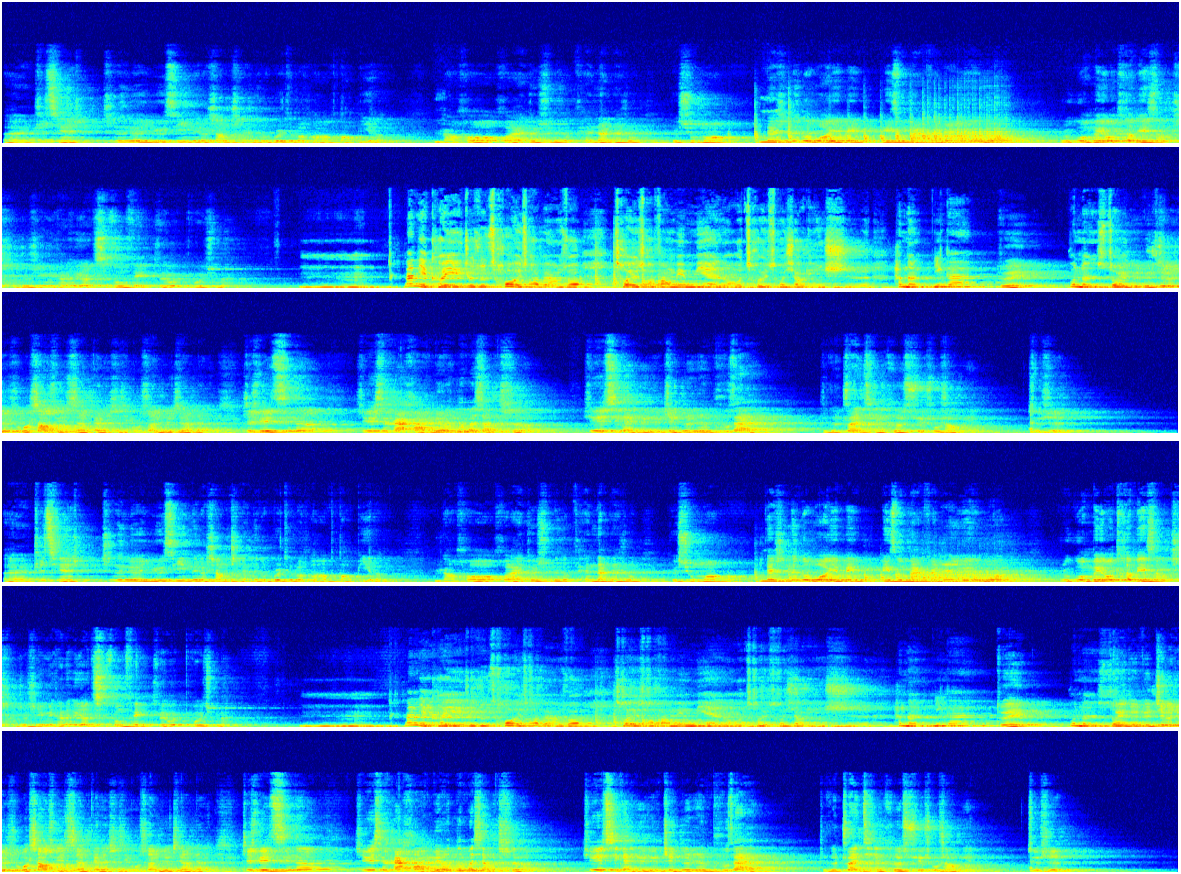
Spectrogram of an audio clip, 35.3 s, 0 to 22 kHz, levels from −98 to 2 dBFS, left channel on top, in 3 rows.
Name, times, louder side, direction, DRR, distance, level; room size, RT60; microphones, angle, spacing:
voice 1, 0.0-3.9 4.4-10.2 10.6-14.1 21.7-22.1 22.9-28.9 29.4-31.2 31.7-33.3 33.8-34.2, right 1 dB, 60° right, 1 dB, 4.0 m, -27 dB
sound 1, 5.8-5.9 7.3-10.6 12.9-15.6 17.2-18.4, left 2 dB, 55° left, 2.0 m, -35 dB
voice 2, 14.7-15.5 15.8-21.5 22.4-23.1, left 2 dB, 75° left, 2 dB, 2.2 m, -23 dB
27.0 x 12.5 x 9.1 m, 2.3 s
head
